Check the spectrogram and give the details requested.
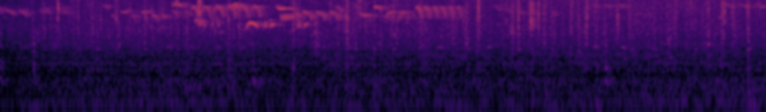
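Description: Faint birdsong ambience: clusters of high chirps and trills, busiest between about two and a half and four seconds in and again around six seconds, over a soft steady background hiss.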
